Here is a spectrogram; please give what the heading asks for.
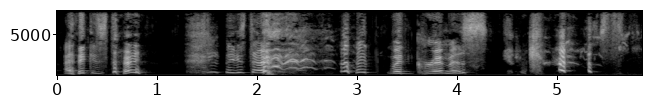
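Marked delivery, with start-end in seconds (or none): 4.7-5.7 laughing. Real, not acted. Laughing mock announcement of Grimace.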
